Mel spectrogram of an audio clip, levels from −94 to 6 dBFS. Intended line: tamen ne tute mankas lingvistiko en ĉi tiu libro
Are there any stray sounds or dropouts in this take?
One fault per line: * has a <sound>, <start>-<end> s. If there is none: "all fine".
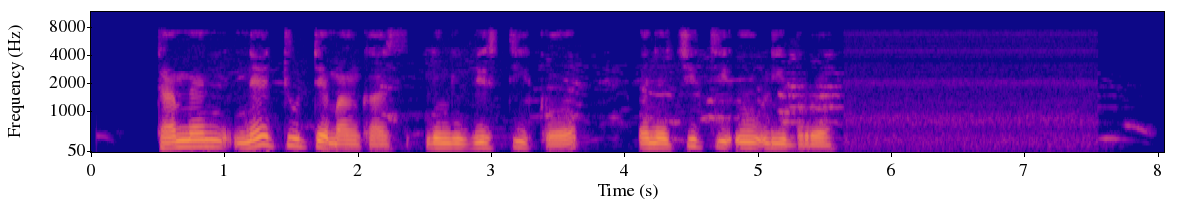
all fine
